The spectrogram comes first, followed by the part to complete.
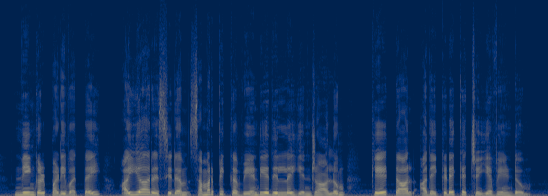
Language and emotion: Tamil, neutral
